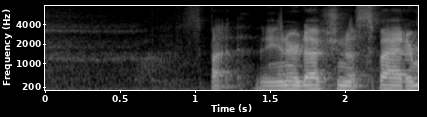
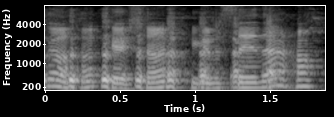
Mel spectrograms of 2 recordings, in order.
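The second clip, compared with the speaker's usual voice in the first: higher, teasing "oh okay son" in a put-on voice; mock suspicious taunt; 8 semitones higher than usual. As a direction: play him out, lightly mocking. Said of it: "I'm like".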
